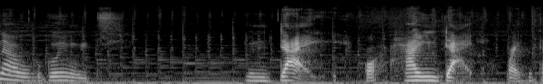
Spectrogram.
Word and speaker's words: Hyundai: So can you please pronounce it properly? Okay. Let's see. Looking at what we're going with Hyundai or Hyundai.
